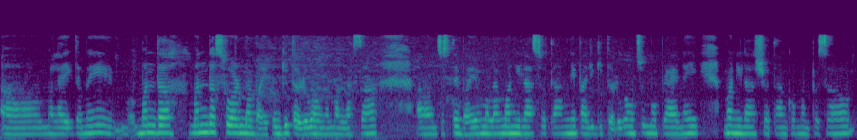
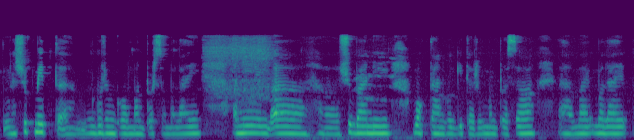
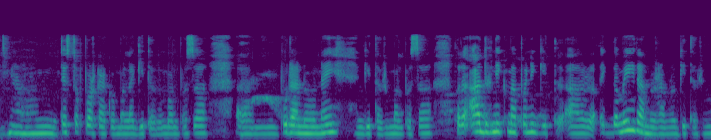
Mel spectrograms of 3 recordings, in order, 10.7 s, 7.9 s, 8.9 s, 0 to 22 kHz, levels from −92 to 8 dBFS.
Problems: constant background noise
